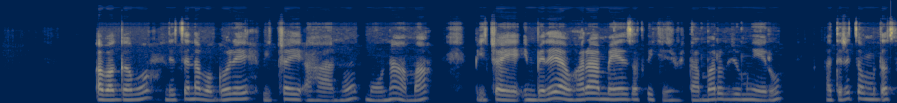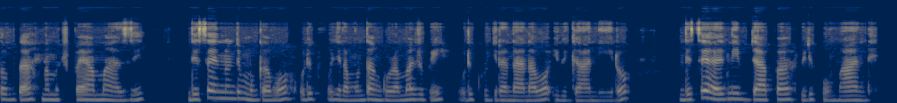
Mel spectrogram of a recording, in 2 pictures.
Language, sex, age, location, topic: Kinyarwanda, female, 18-24, Kigali, health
